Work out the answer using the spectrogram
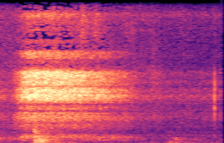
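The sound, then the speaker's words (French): A deep breath in during a breathing exercise: one soft, airy inhale that swells early and tapers off over about a second, quiet and alone with no talk. “Donc on inspire,”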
